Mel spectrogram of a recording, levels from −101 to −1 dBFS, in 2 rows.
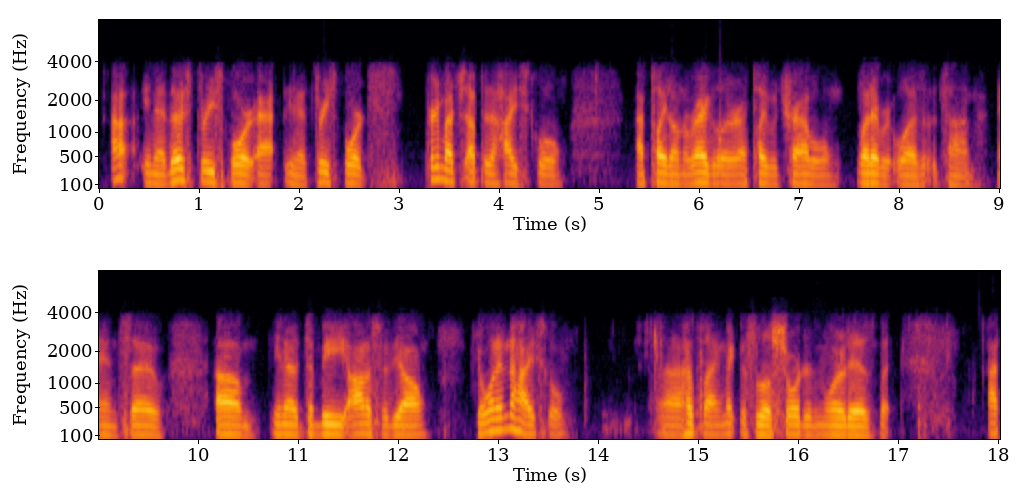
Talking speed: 205 wpm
